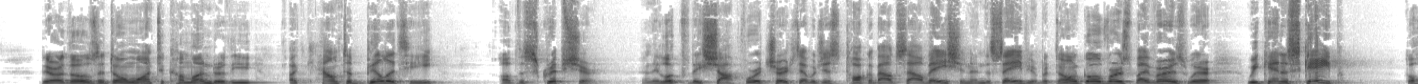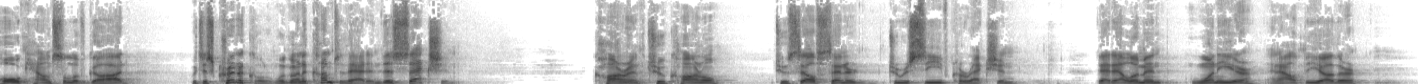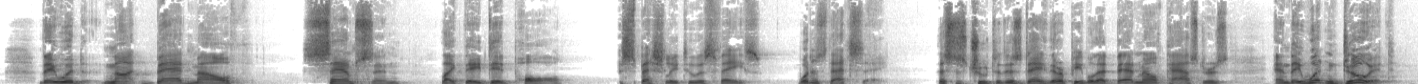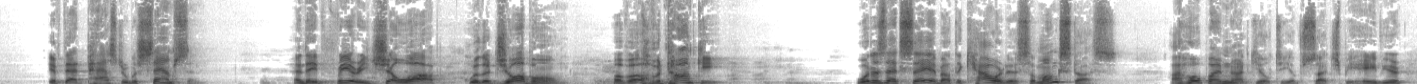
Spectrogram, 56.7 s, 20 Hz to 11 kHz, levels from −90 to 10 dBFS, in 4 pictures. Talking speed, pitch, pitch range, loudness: 155 wpm, 165 Hz, 145-205 Hz, -18 LUFS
